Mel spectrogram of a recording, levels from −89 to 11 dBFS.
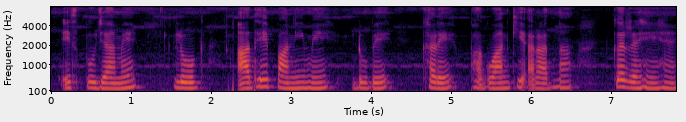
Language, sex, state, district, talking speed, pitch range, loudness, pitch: Hindi, female, Uttar Pradesh, Jalaun, 115 wpm, 190-210 Hz, -32 LUFS, 200 Hz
